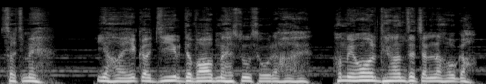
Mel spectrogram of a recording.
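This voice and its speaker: Earnest, higher-voiced young male adventurer acted by a man. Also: fairly even intonation, moderate pace, warm tone, faint music behind, lightly acted. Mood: wary. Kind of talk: scripted audio story acting.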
